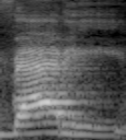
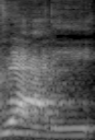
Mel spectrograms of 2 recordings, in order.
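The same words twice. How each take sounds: First: "zaddy" said with a clear buzzing Z at the start; "zaddy", a Z in place of the D. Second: Said in the usual way. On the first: Shown as a demonstration. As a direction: lean on the Z of "zaddy". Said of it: "say zaddy with a Z". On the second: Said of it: "with a Z, not daddy".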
